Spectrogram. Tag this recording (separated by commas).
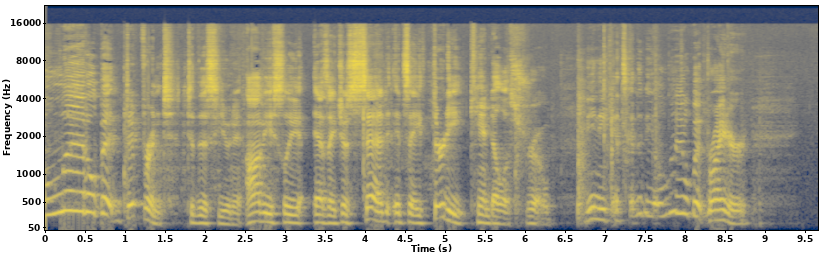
Speech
